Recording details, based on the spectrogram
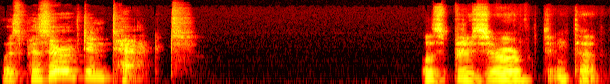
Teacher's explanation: we have to put some high tones at the end but of course we have to finish with a low tone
